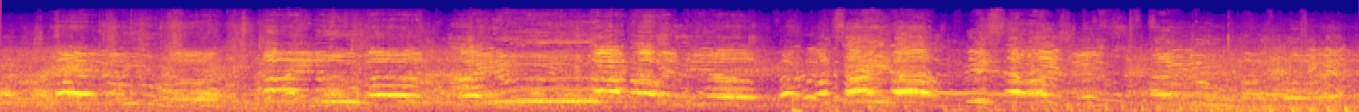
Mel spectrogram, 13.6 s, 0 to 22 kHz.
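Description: A large football stadium crowd in eastern Germany chants loudly in unison at the Sachsen Leipzig versus Chemnitzer FC match on 17 May 2006, many voices rising and falling in a steady rhythmic pattern of sustained, shouted phrases that go on without a break.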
